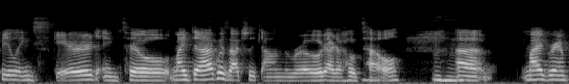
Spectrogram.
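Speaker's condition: Cleft lip and palate, severe

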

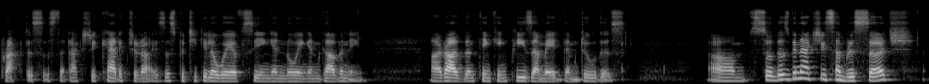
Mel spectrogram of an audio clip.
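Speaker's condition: No condition

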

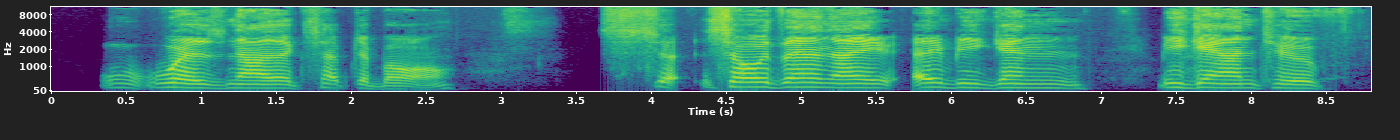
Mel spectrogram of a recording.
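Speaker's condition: Cerebral palsy; substantial coordination difficulties since childhood

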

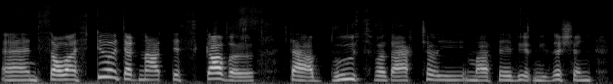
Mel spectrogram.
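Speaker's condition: Profound deafness; no vibration felt

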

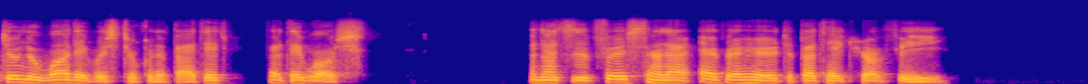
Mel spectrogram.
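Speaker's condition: Cerebral palsy; speech impairment

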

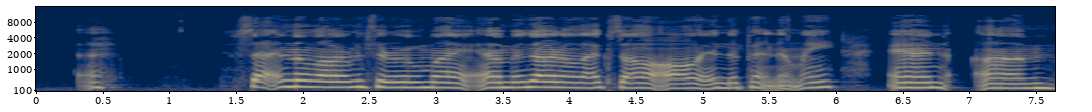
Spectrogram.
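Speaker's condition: Spastic quadriplegic cerebral palsy, severe; tightness audible in voice, attributed to excitement, able to talk unlike many with severe CP

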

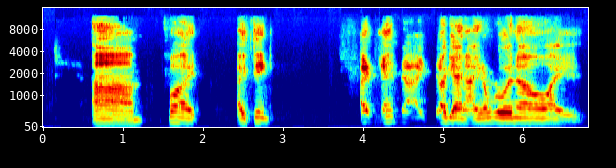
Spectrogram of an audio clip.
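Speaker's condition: Aphasia; aphasia caused by motorcycle wreck

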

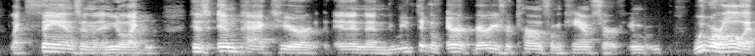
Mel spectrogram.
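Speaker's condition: No condition

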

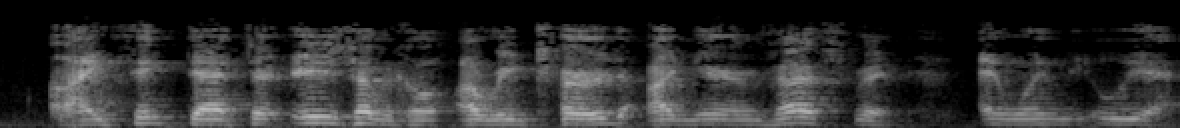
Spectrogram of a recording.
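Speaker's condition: Damaged voice box; at least 25 years ago

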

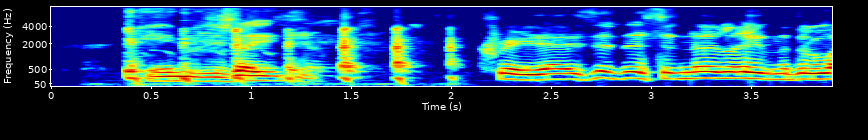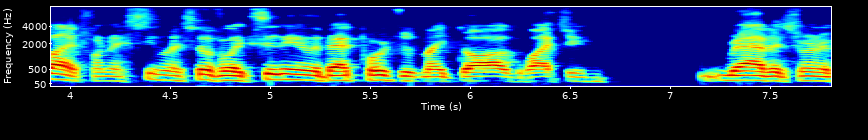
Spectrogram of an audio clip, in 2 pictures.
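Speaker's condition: Parkinson's disease; broken arm

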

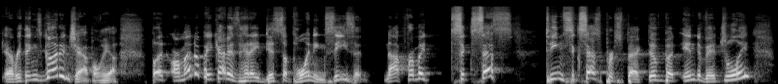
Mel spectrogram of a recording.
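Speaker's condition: No condition

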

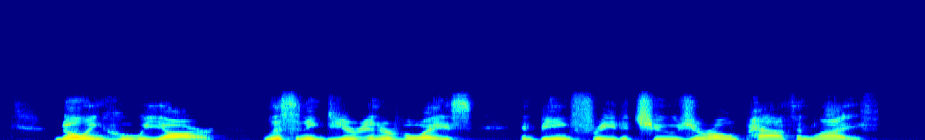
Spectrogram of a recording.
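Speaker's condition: No condition

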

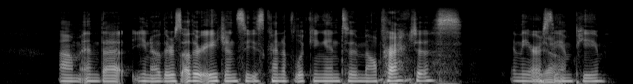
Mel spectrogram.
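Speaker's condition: No condition

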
